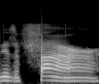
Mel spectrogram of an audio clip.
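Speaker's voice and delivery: Southern US drawl, fire drawn out as farr. Showing how people in the Deep South say fire, deep Southern US accent. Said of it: "the deep South is like".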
